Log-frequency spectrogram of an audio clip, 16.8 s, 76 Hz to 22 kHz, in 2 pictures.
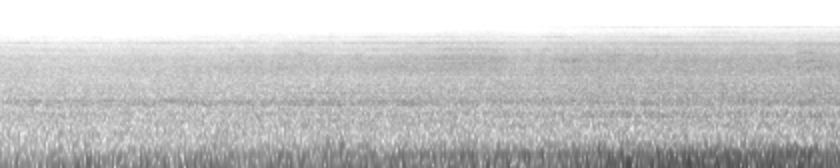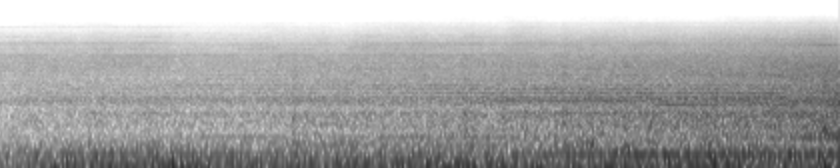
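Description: JR Freight EF210 electric locomotive hauling a container freight train, approaching and growing steadily louder: a low rumble with higher tones building in near the end as it draws close.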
